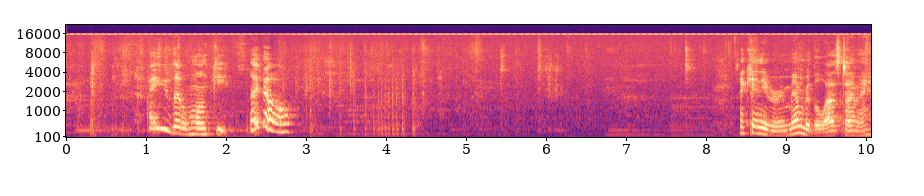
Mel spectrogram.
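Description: A puppy whines in high, wavering cries close by.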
